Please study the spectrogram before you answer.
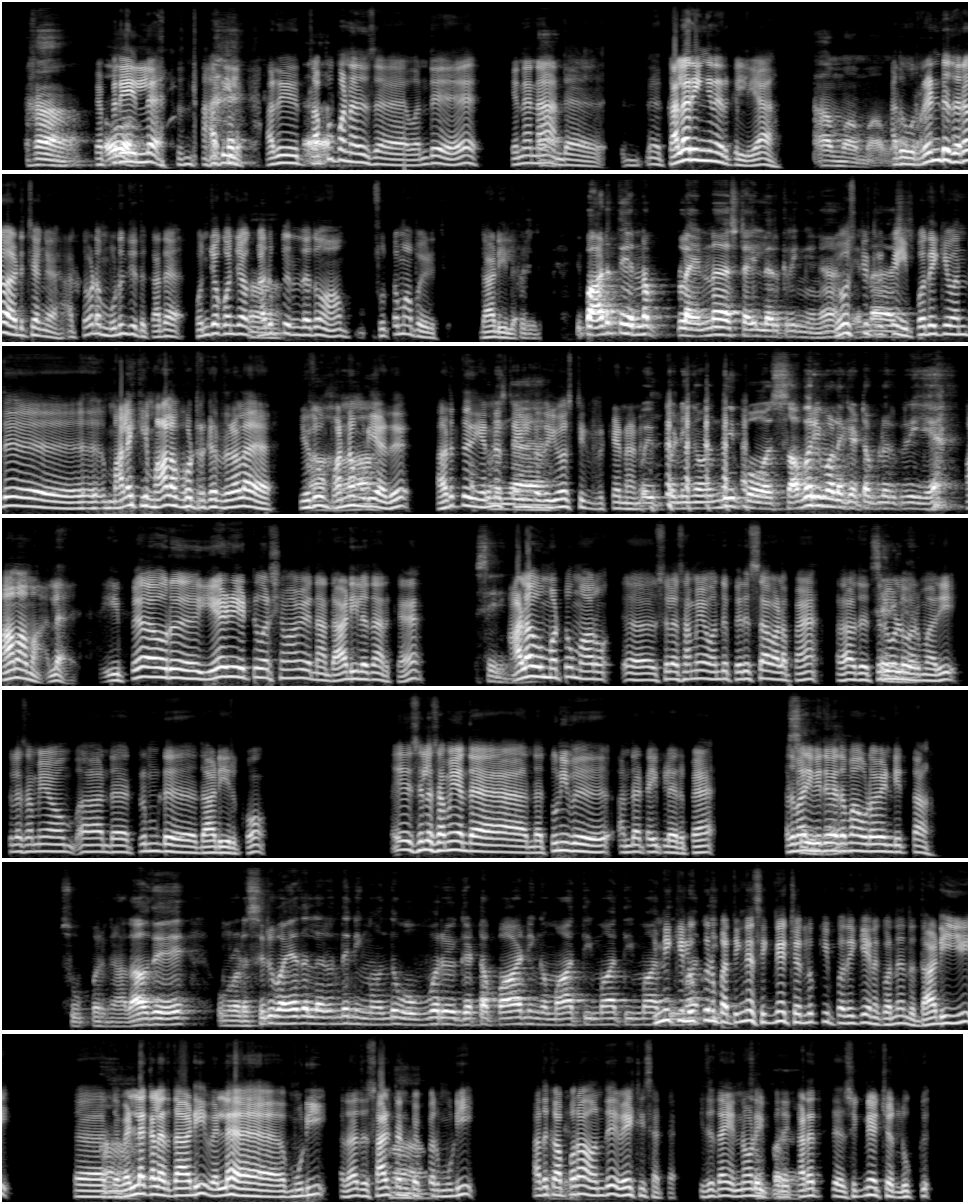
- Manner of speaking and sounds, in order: laughing while speaking: "ஆஹ. ஓ! அ"; in English: "பெப்பரே"; laughing while speaking: "இல்ல நாடியில"; other background noise; drawn out: "வந்து"; laughing while speaking: "மலைக்கு மால போட்டுருக்குறதுனால எதுவும் பண்ண முடியாது. அடுத்து என்ன ஸ்டைல்ன்றத யோசிச்சிட்டுருக்கேன் நானு"; surprised: "ஆஹா!"; in English: "கெட்டப்‌ல"; other noise; laugh; in English: "ட்ரிம்ட்"; drawn out: "அந்த"; in English: "கெட்டப்பா"; in English: "லுக்னு"; in English: "சிக்னேச்சர் லுக்"; in English: "சால்ட் அண்ட் பேப்பர்"; in English: "சிக்னேச்சர் லுக்"
- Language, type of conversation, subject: Tamil, podcast, தனித்துவமான ஒரு அடையாள தோற்றம் உருவாக்கினாயா? அதை எப்படி உருவாக்கினாய்?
